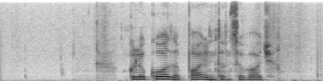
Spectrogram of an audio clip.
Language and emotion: Russian, sad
